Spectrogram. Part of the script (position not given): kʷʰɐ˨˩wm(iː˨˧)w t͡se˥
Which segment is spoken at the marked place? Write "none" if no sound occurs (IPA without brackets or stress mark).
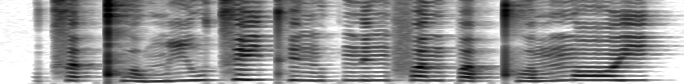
iː˨˧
